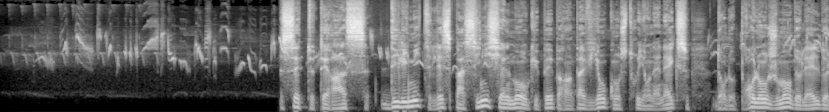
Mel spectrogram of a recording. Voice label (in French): audioguide fr adulte; jardin; modave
